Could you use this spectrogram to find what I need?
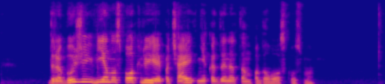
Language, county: Lithuanian, Vilnius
